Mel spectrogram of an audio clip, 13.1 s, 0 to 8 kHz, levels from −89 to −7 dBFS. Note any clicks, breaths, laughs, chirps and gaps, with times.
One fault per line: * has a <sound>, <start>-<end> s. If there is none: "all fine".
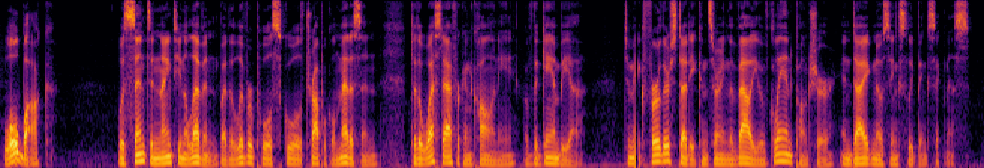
* has a dropout, 8.5-8.5 s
